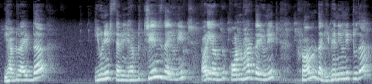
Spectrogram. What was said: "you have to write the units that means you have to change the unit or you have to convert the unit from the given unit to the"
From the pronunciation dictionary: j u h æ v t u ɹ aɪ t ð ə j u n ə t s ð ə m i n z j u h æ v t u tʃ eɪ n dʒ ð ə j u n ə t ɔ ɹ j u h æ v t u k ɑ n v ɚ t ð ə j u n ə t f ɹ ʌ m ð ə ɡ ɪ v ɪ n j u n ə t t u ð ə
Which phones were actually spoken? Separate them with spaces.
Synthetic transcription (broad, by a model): j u h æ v t u ɹ aɪ t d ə j u n ə t s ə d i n j u h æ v t u tʃ eɪ n dʒ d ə j u n ə t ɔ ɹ j u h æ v t u k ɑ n b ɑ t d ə j u n ə t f ɹ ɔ m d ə ɡ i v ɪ n j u n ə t t u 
